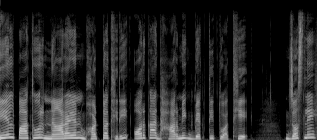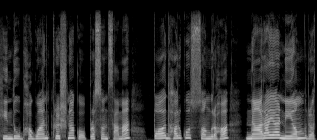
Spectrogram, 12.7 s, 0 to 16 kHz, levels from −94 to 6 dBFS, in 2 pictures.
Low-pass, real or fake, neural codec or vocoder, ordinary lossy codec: 14.4 kHz; real; none; none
